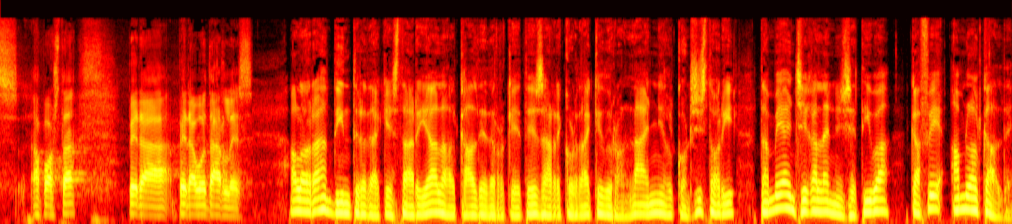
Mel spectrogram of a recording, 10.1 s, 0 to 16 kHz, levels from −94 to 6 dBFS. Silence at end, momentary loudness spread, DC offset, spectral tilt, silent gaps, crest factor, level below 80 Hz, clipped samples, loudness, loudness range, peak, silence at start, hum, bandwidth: 0 s; 7 LU; under 0.1%; -6 dB/octave; none; 12 dB; -34 dBFS; under 0.1%; -13 LUFS; 2 LU; 0 dBFS; 0 s; none; 12.5 kHz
